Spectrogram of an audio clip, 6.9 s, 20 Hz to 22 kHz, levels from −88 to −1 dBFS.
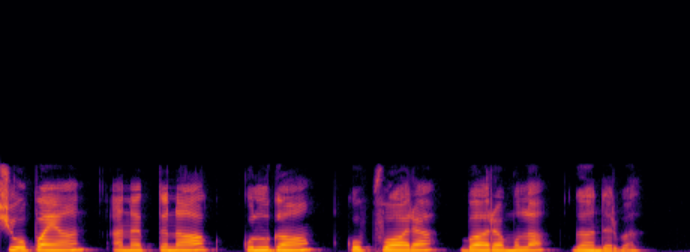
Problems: none marked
